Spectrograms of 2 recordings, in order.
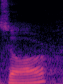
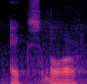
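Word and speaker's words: XOR: the next part nand there is no and x or it's not zor it's x or that be the way to pronounce it mean that's the way i would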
